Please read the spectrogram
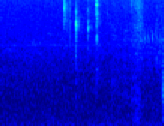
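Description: Near silence: room tone, with a few faint, short high clicks about a second in.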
